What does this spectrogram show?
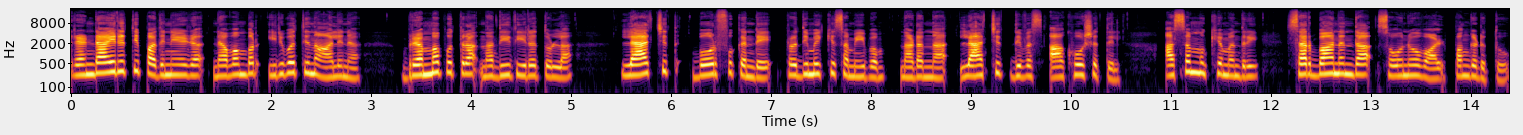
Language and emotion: Malayalam, neutral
